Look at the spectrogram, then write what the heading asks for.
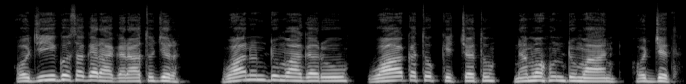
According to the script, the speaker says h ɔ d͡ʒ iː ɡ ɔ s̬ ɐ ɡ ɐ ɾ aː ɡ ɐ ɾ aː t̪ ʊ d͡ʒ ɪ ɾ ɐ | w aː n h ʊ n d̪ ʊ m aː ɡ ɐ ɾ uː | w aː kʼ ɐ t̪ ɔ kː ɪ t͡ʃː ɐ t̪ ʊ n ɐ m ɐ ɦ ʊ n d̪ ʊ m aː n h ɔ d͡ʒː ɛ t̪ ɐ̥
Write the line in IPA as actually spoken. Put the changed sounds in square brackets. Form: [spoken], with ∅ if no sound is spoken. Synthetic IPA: h ɔ d͡ʒ iː ɡ ɔ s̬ ɐ ɡ ɐ ɾ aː ɡ ɐ ɾ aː t̪ ʊ d͡ʒ ɪ ɾ ɐ | w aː n h ʊ n d̪ ʊ m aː ɡ ɐ ɾ uː | w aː kʼ ɐ t̪ ɔ kː ɪ t͡ʃː ɐ t̪ ʊ n ɐ m ɐ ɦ ʊ n d̪ ʊ m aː n h ɔ d͡ʒː ɛ t̪ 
